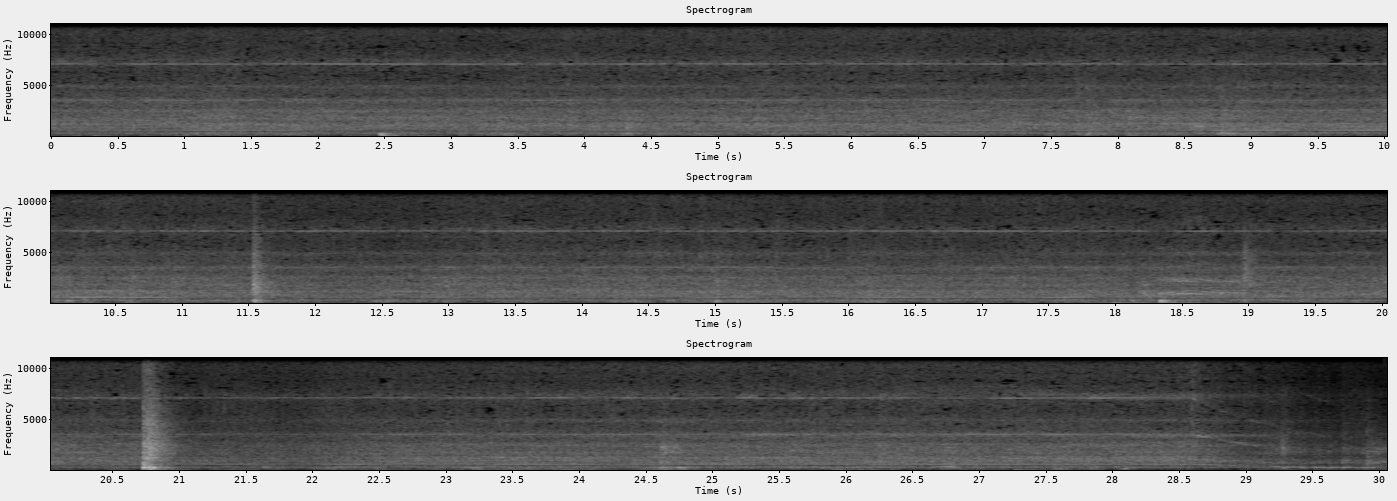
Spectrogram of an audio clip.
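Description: Corded electric stick vacuum running steadily, a high whine over a rushing hiss, with a few sharp clicks along the way, the loudest about two-thirds through. Near the end the motor is switched off and its whine falls as it spins down.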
